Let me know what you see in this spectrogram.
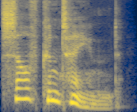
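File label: "self-contained", British English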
